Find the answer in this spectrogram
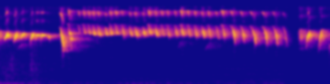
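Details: White-rumped shama song used as a lure: a high buzzy trill, then a long loud run of rapid stuttering high notes with a faint upper layer, a brief gap, and more trilling.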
